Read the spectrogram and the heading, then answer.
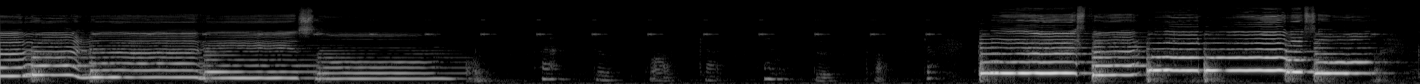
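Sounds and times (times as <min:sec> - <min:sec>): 
sacred piano piece: 0:00.0 - 0:04.8, 0:09.8 - 0:13.9.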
